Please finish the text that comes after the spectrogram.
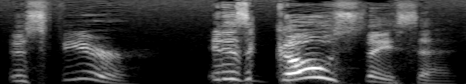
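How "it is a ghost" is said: loud high cry of terror, +6 st +13 dB; terrified cry. Acted. Frightened disciples shouting at a ghost on the water.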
